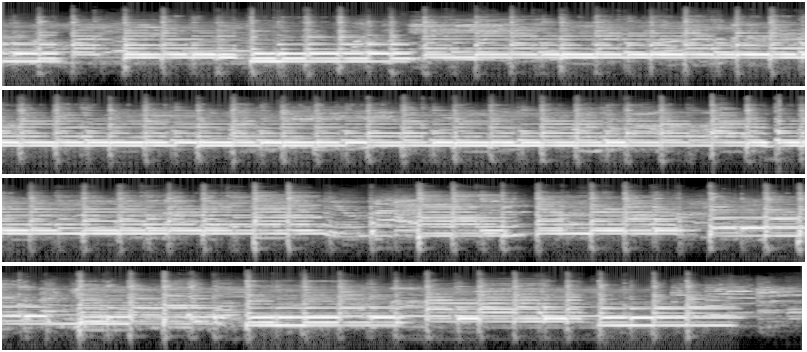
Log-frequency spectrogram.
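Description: A slow blues recording in E flat, with an electric guitar playing chords along with it: held chords over a steady beat.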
